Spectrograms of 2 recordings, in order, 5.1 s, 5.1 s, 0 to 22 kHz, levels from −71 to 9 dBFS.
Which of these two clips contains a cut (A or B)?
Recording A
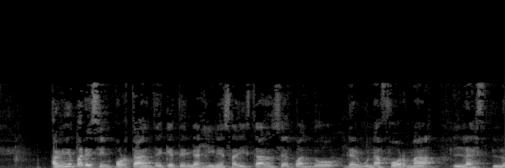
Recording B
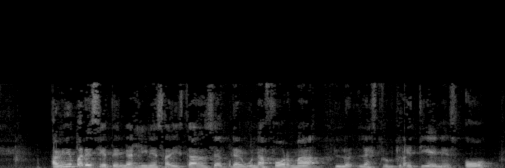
B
